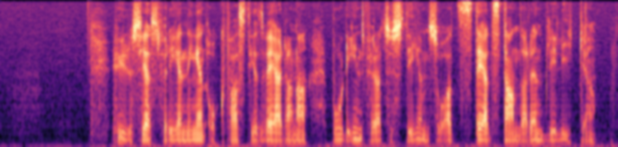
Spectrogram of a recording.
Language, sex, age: Swedish, male, 37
